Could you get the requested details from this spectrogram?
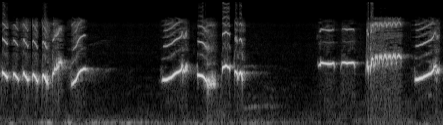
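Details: White-rumped shama song, clear and strong, used as a lure so rivals approach: rapid repeated whistles rising into a long slur, then separate rich whistled phrases and a buzzy note.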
